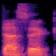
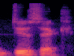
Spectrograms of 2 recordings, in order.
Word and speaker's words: Dusek: sure that we know it's not Dusick or Dusek. It's Marcel Dusick.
